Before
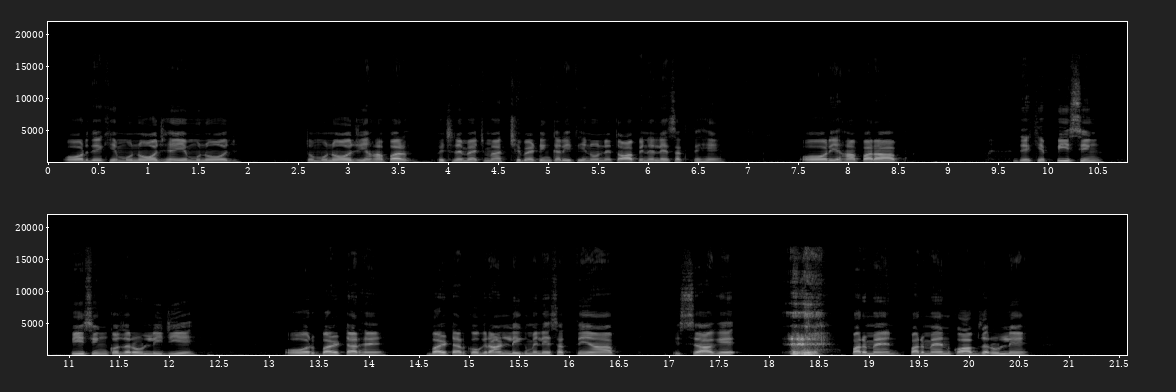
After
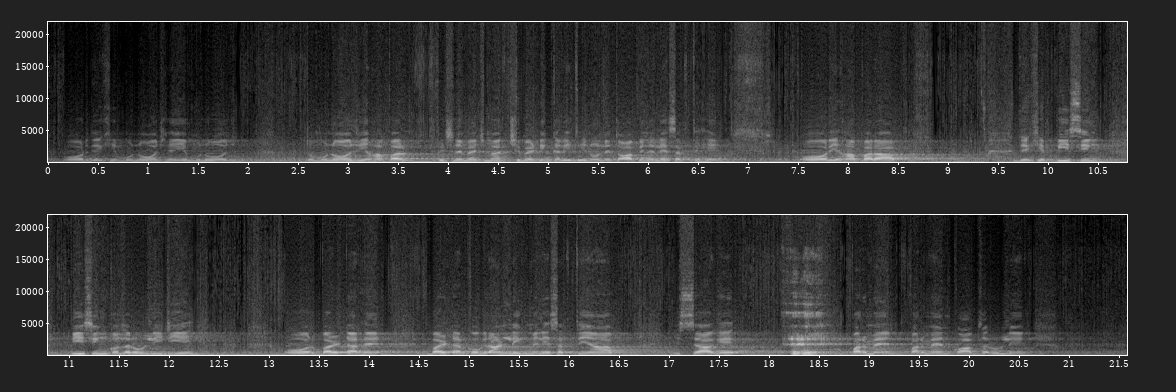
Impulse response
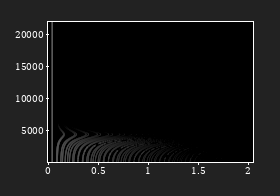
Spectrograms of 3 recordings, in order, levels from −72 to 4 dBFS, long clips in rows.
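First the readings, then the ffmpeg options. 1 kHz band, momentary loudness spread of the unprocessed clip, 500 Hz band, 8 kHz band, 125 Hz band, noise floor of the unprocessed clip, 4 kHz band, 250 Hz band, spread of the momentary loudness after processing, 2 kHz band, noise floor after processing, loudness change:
+11.0 dB, 11 LU, +11.5 dB, +14.0 dB, +14.5 dB, -72 dBFS, +11.5 dB, +12.5 dB, 11 LU, +11.5 dB, -35 dBFS, +10.5 dB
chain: -filter_complex "[0:a]aeval=exprs='val(0)+0.5*0.02*sgn(val(0))':c=same,asplit=2[a][b];[1:a]atrim=start_sample=2205[c];[b][c]afir=irnorm=-1:irlink=0,volume=-12.5dB[d];[a][d]amix=inputs=2:normalize=0,dynaudnorm=f=130:g=31:m=8dB"

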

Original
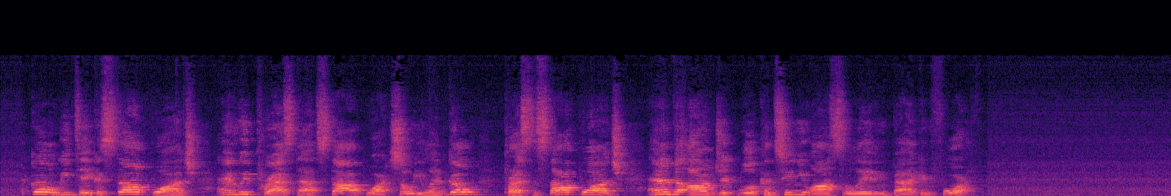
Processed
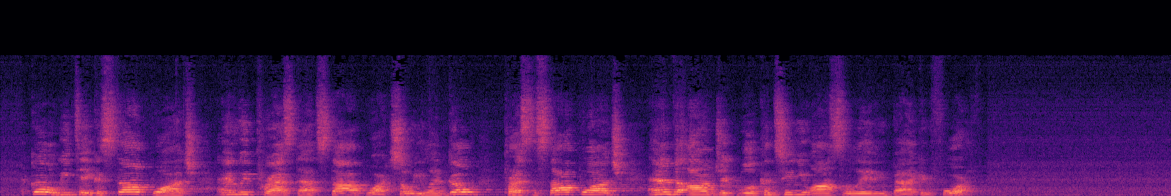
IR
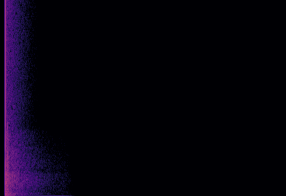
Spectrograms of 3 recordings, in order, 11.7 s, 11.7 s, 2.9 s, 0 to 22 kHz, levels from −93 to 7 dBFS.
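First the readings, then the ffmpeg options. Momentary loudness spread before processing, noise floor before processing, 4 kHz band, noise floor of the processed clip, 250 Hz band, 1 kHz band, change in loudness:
7 LU, -49 dBFS, +1.0 dB, -47 dBFS, +0.5 dB, +1.0 dB, +1.0 dB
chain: -filter_complex "[0:a]asplit=2[a][b];[1:a]atrim=start_sample=2205,asetrate=29106,aresample=44100[c];[b][c]afir=irnorm=-1:irlink=0,volume=-19dB[d];[a][d]amix=inputs=2:normalize=0"

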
